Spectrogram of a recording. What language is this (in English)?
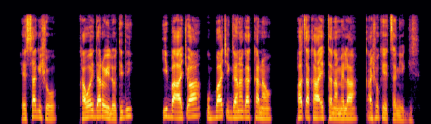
Gofa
